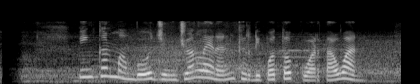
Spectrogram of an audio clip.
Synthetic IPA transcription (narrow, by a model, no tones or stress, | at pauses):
tiŋkanmambɔd͡ʒɨŋd͡ʒuanlɛnənkɨrdipɔt̪ɔkuwart̪awan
